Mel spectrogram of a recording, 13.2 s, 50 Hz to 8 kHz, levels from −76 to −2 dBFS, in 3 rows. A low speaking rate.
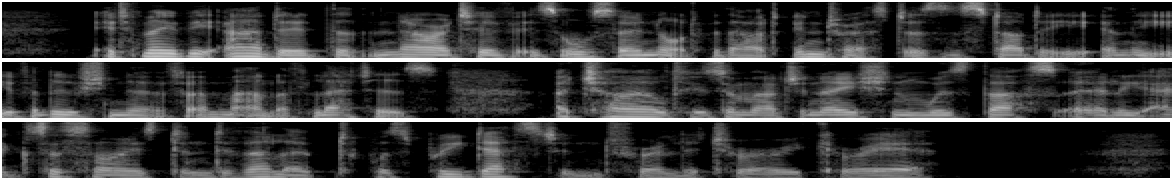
No: average, 180 wpm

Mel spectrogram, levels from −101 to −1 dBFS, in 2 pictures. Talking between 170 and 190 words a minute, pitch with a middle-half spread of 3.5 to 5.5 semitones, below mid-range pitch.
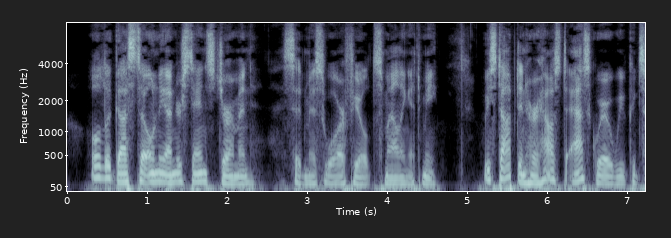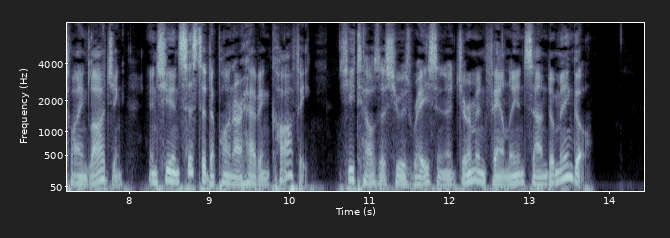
Yes: average, 180 wpm; average, 3.9 semitones; very low, 90 Hz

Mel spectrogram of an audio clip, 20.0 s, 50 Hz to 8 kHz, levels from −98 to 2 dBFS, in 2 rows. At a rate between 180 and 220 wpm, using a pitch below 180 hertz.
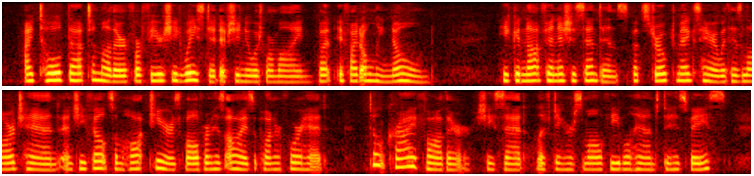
No: average, 185 wpm; high, 225 Hz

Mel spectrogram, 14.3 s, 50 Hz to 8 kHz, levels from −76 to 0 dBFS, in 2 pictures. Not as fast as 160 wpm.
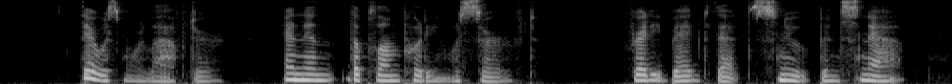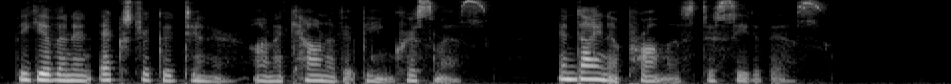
Yes: average, 150 wpm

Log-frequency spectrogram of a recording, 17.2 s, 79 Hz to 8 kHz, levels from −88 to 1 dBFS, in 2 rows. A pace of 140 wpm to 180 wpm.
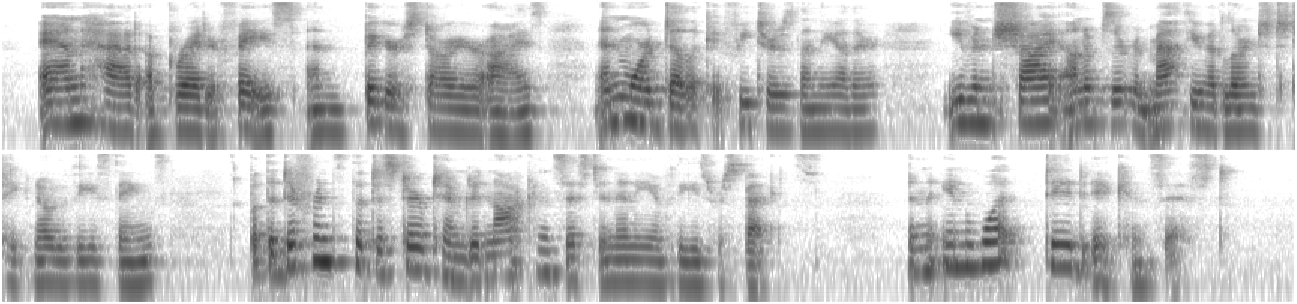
Yes: average, 165 wpm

